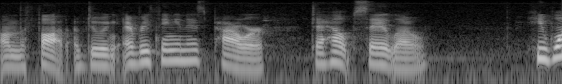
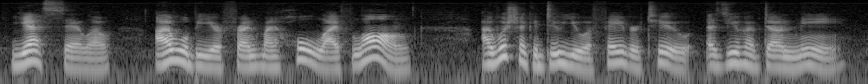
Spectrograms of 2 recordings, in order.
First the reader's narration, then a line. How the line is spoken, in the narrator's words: cried out with beaming eyes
